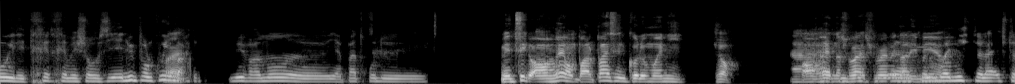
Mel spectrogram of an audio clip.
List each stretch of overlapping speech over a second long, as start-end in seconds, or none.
8.0-9.6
